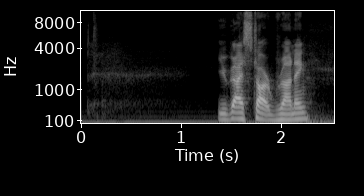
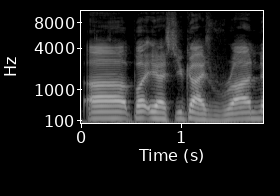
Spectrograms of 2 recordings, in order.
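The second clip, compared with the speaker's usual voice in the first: ordinary delivery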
